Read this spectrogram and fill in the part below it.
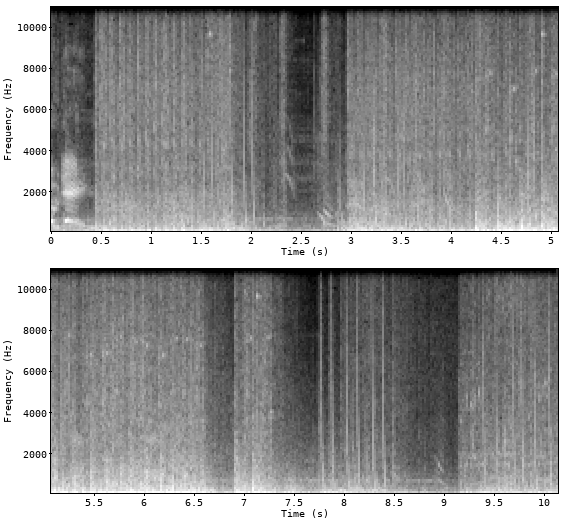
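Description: A heavy gun fires in rapid, loud bursts.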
